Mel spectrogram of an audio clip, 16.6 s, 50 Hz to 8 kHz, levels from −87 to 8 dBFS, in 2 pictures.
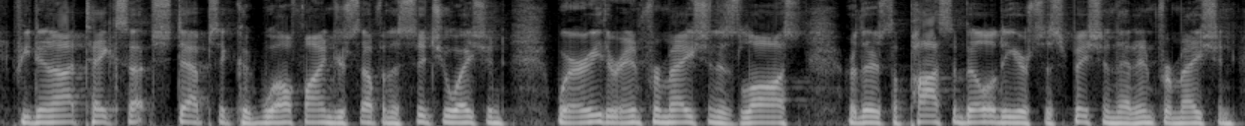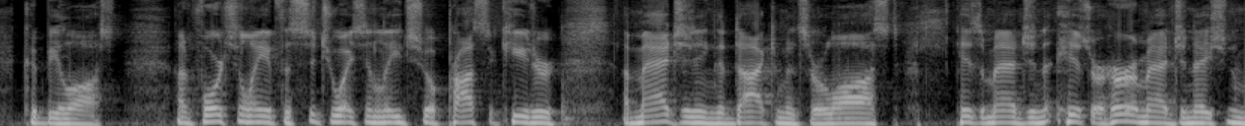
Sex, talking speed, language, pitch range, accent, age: male, 180 wpm, English, 120-145 Hz, American, 50-69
